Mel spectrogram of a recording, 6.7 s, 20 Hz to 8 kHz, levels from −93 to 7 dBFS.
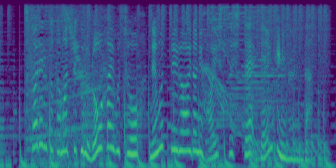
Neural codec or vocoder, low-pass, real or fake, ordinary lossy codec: none; 7.2 kHz; real; none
